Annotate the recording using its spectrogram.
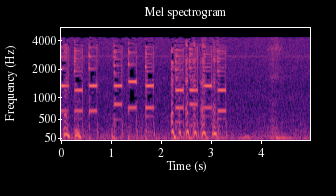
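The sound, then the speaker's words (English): A phone number in New York is dialed at random as a quick run of touch-tone beeps, two bursts of about half a dozen tones each, clear, then the line goes quiet. “I don't know any of the phone exchanges in New York. So I'm just dialing at random.”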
